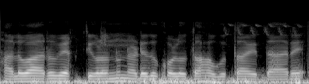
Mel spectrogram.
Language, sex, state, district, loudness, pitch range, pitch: Kannada, male, Karnataka, Bidar, -15 LUFS, 125-130 Hz, 130 Hz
